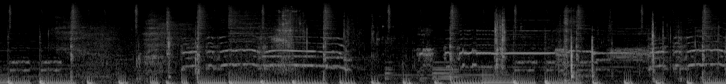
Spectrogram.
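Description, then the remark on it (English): A loud, busy flock of chickens, with roosters crowing and hens clucking over one another in a steady, overlapping racket that never lets up, with no one talking. “Hi, this is your neighbor who complained about the chickens.”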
